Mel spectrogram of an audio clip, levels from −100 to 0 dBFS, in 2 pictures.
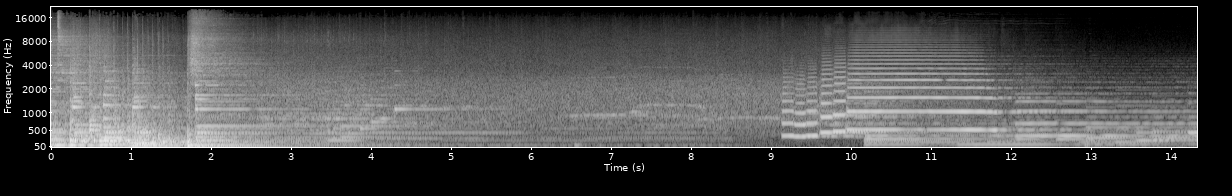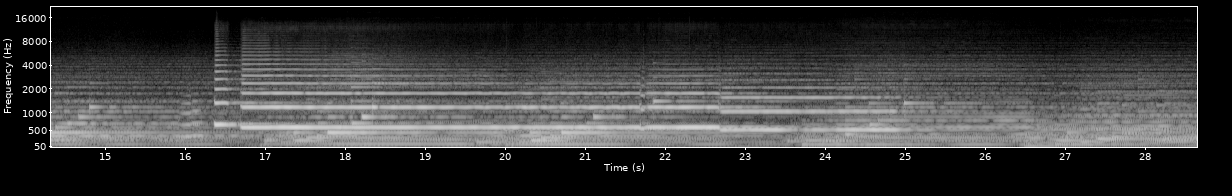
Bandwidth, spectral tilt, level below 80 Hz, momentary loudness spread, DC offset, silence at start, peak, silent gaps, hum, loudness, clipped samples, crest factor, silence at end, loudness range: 19.5 kHz; -5.5 dB/octave; -34 dBFS; 20 LU; under 0.1%; 0 s; 0 dBFS; none; none; -21 LUFS; under 0.1%; 22 dB; 0 s; 13 LU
